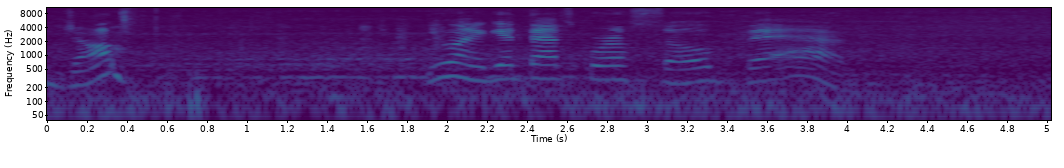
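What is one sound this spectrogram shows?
A small dog barks and whines excitedly up close.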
